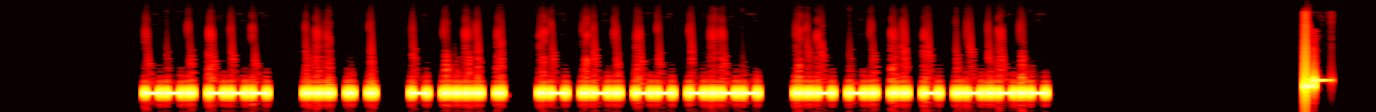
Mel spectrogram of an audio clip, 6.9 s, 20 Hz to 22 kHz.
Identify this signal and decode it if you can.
Morse code, heard as a keyed tone, about 42 wpm, 700 Hz. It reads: GO SEE THE ARMY UNIT.
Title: Sentences from Top 1000 Words - Review Part 2 - 45wpm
